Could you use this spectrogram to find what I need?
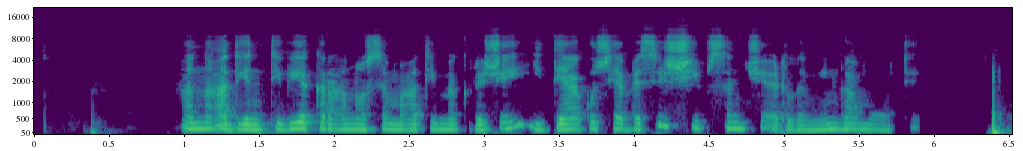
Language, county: Lithuanian, Marijampolė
